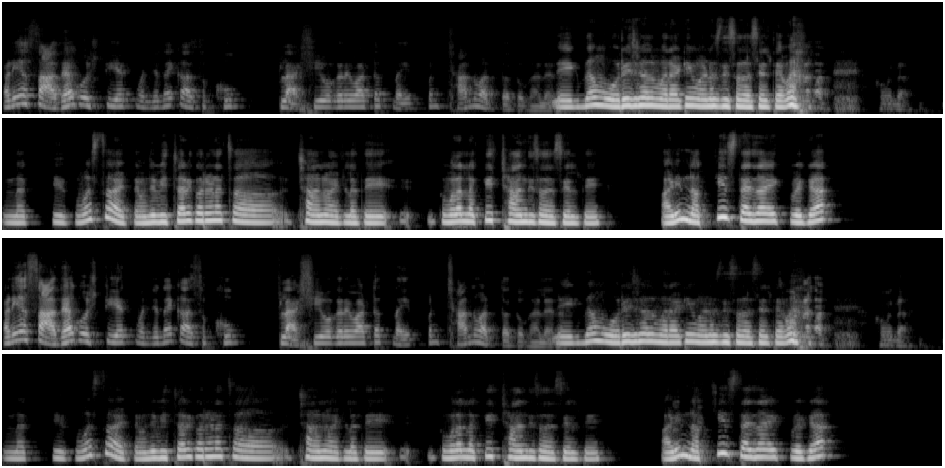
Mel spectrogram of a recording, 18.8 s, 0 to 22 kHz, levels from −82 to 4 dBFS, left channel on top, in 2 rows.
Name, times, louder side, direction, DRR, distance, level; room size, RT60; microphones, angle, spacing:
voice 1, 0.0-2.3 2.8-5.6 7.8-8.2 8.8-9.0 16.0-16.2, right 4 dB, 75° right, 1.0 m, -38 dB
voice 2, 5.5-8.0 9.4-9.7 9.9-13.5 13.8-15.4 16.0-17.6, left 4 dB, 45° left, 0.3 m, -22 dB
11.5 x 6.6 x 2.4 m
head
